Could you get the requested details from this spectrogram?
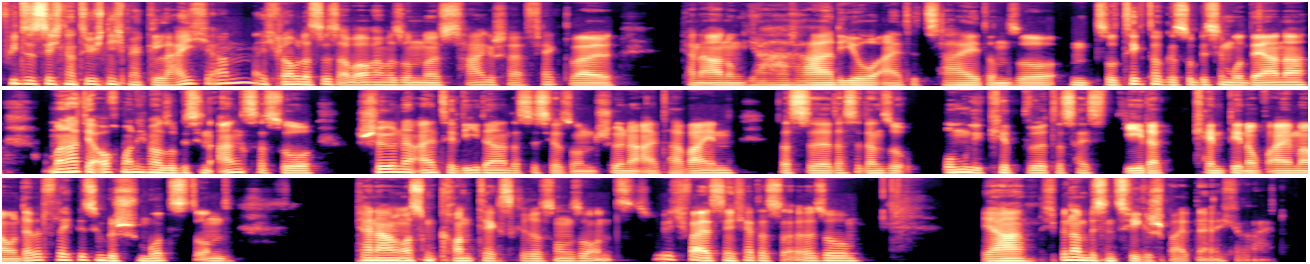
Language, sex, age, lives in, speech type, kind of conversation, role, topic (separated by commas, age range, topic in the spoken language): German, male, 18-19, Germany, conversation, podcast, guest, Wie hat sich dein Musikgeschmack über die Jahre verändert?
